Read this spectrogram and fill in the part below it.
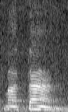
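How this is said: It is read with French pronunciation. The speaker calls it right. "Tapi kalau bahasa Perancis dibacanya matin"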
